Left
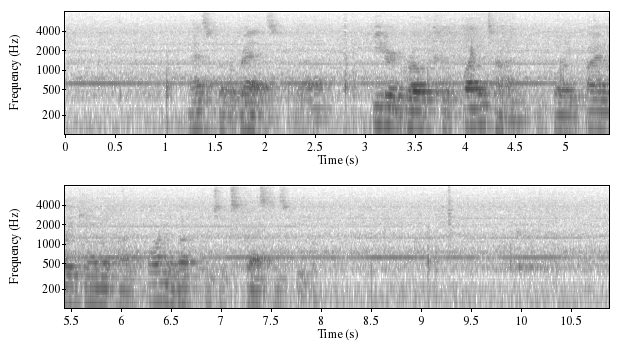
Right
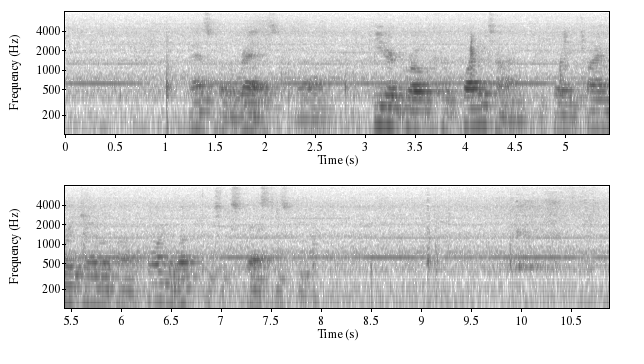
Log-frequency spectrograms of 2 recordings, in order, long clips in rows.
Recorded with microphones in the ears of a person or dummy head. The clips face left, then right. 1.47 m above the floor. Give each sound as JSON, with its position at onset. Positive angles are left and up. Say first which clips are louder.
{"t": 1.2, "sound": "a man speaking", "louder": "even", "side_deg": 80, "distance_m": 1.8}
